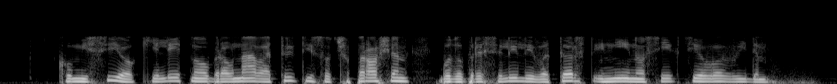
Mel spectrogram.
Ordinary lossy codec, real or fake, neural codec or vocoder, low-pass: Opus, 64 kbps; fake; vocoder, 44.1 kHz, 80 mel bands, Vocos; 3.6 kHz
